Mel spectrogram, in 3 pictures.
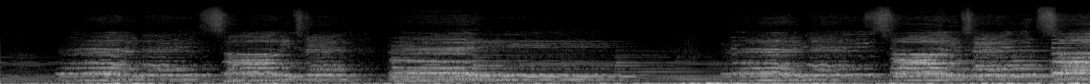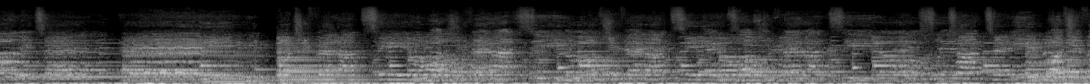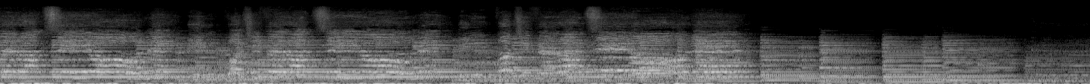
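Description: A mixed-voice choir singing, building louder over the first dozen seconds and staying full to the end.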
